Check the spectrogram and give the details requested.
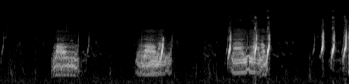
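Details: A quail gives three harsh, raspy notes about a second apart, then a quick run of short sharp chips, a night call used for hunting; no other sounds are heard.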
